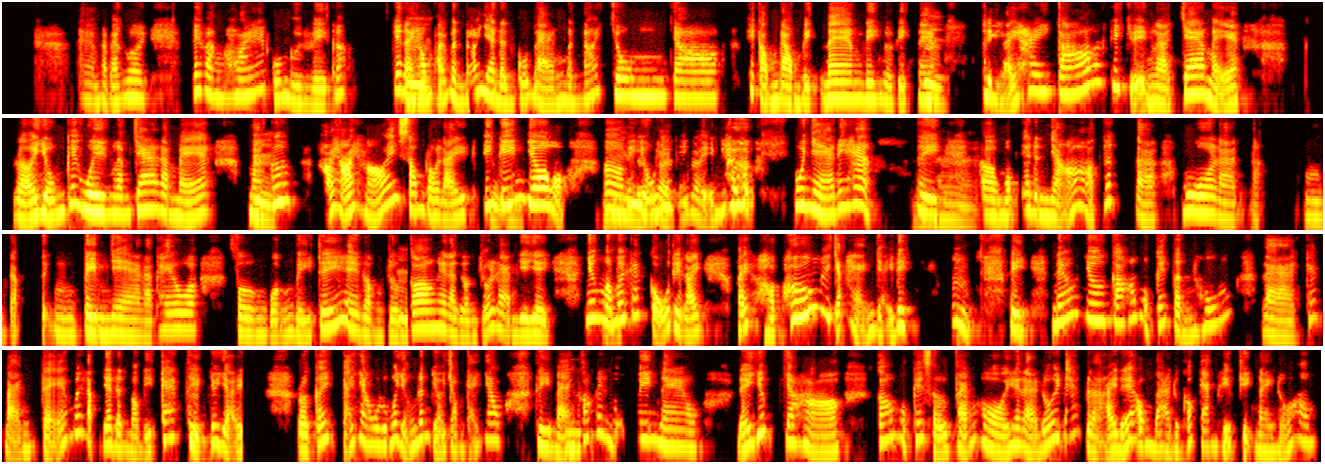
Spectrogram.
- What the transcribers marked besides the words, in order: tapping; laughing while speaking: "ừm"; laugh; unintelligible speech
- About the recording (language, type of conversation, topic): Vietnamese, podcast, Làm thế nào để đặt ranh giới với người thân mà vẫn giữ được tình cảm và hòa khí?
